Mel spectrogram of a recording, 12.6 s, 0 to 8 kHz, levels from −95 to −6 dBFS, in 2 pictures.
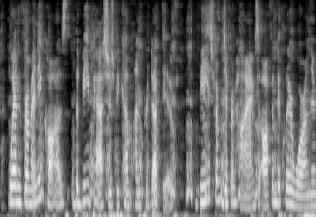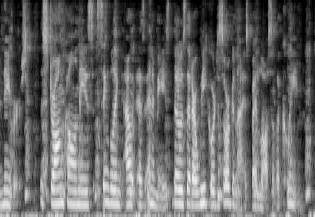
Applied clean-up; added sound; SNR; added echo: classical method WPE with log-MMSE.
